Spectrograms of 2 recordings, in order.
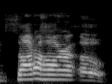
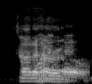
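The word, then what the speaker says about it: Sadaharu Oh: How do you pronounce his name? What is it? Ho. – Oh, oh, oh yeah, I didn't even say the guy's name. Sadahara O. Sadahara O.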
